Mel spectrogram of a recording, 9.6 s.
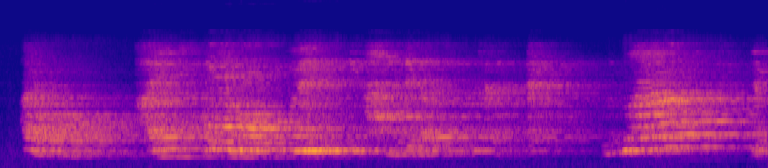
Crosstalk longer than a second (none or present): none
